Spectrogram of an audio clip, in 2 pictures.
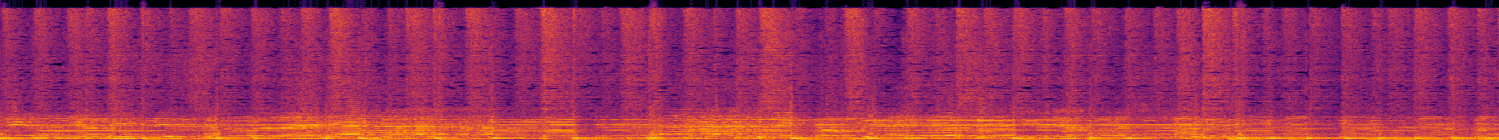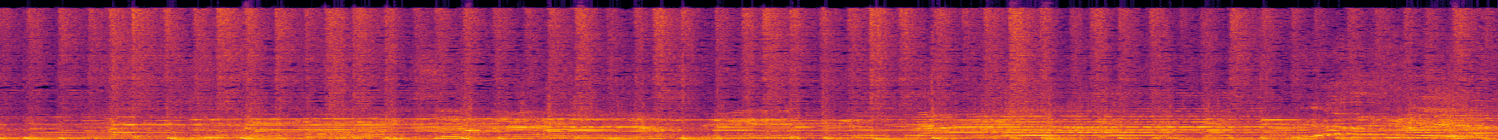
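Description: Live samba (pagode) played by a small group: cavaquinho and acoustic guitar strumming over a steady low beat from a tantã hand drum, with fast pandeiro jingles on top.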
